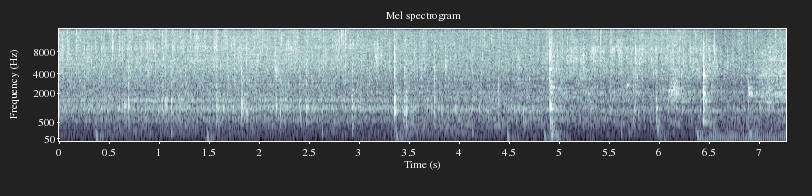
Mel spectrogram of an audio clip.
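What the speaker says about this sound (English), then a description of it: "I'll give this all a good stir" A spoon stirs tomatoes into a sizzling potato and pea curry, with soft, even frying hiss broken by a few sharp scrapes and taps against the pan.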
